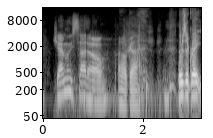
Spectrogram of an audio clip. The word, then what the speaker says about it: Gēmusetto: It's Gēmusetto.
